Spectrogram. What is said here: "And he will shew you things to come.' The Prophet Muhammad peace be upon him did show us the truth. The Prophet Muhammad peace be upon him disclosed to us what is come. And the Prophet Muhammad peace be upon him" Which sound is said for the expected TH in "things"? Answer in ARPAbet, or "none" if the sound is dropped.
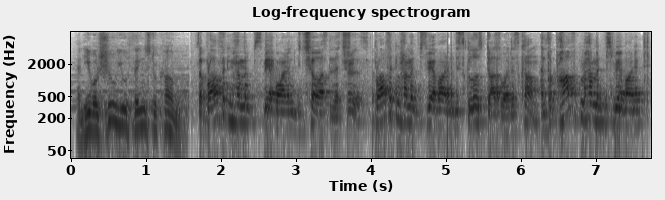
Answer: TH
